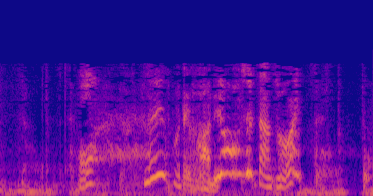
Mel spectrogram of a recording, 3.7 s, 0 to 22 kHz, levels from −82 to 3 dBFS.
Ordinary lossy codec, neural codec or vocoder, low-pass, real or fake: MP3, 24 kbps; codec, 16 kHz, 1 kbps, FunCodec, trained on Chinese and English, 50 frames a second; 7.2 kHz; fake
